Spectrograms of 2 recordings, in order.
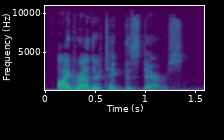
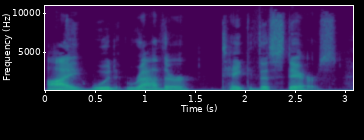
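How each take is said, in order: First: It is read at a natural, connected pace. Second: It is read slowly, word by word. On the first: The speaker calls it right. "To read it naturally would be" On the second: The speaker calls it wrong. "I'm reading that slowly so you can understand easily"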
